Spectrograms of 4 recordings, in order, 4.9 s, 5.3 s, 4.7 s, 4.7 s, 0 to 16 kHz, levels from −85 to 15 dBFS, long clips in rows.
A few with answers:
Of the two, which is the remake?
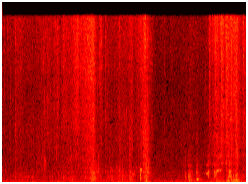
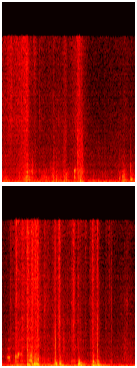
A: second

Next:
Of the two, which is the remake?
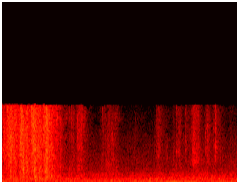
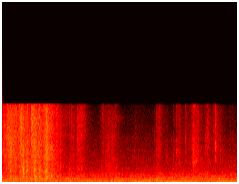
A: second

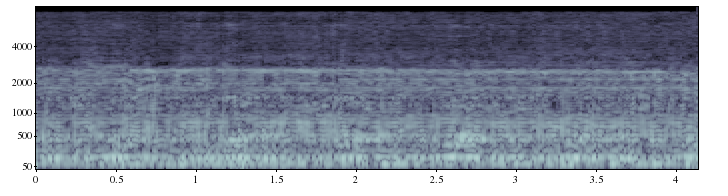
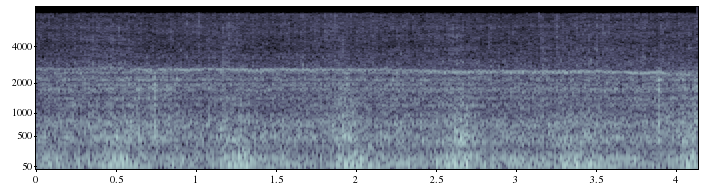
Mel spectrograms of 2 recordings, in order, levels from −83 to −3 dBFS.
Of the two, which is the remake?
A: first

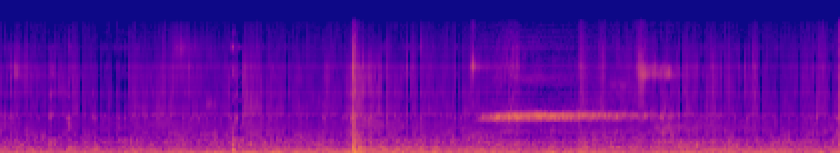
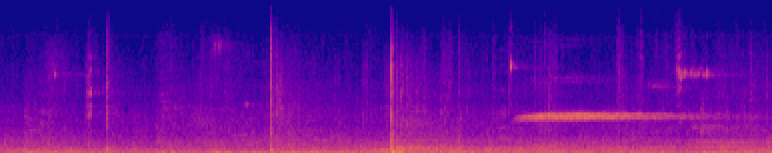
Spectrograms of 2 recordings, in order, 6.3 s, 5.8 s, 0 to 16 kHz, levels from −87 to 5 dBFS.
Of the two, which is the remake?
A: first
